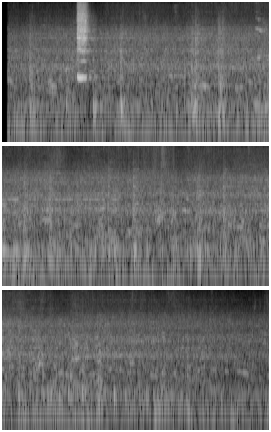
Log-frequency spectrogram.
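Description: Electric passenger train running past a station platform, a steady rumble with people's voices around it; a short, sharp, loud sound about a second in.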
